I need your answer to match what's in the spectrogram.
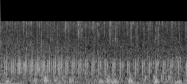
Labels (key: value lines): label: biophony, rattle
recorder: SoundTrap 500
